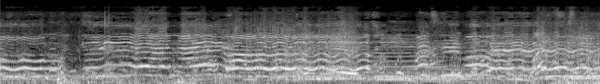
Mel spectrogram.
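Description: A group of voices, mostly women, singing together in a traditional Tswana wedding song, with a strong wavering vibrato in the held notes.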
